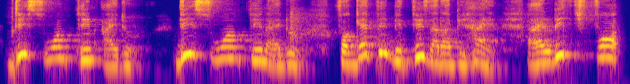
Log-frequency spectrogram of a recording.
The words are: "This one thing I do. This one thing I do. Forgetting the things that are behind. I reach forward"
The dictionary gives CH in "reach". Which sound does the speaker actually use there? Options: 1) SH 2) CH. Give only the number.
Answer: 2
